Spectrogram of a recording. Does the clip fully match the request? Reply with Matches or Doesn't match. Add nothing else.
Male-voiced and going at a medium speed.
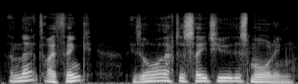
Doesn't match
